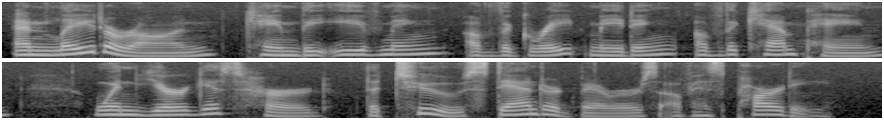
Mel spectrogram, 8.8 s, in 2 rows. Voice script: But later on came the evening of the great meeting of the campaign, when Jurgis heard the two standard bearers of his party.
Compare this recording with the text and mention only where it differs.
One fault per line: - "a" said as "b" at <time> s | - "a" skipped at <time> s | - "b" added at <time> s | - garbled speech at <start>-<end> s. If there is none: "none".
- "But" said as "And" at 0.1 s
